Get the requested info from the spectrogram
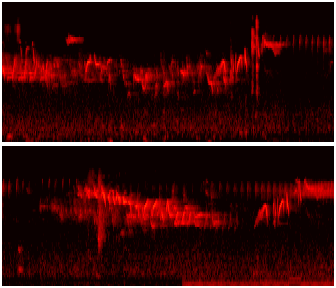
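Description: Faint songbird chorus: several small birds chirping and trilling in quick, high-pitched rising and falling notes, in three bouts with short lulls between.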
